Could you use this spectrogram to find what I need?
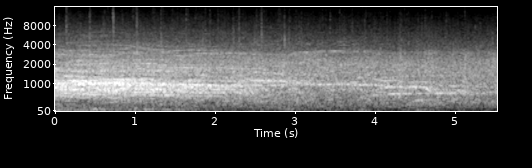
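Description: A large orchestra plays a sustained, slowly fading chord in an echoing hall.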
